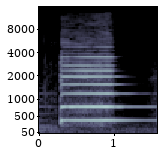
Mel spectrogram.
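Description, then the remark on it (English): A single bowed viola note, a steady G played with normal technique, held for under a second with a bright, full tone, then released and left ringing softly as it fades. No one speaks. “Or so my normal my normal technique of playing a G would sound something like this.”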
